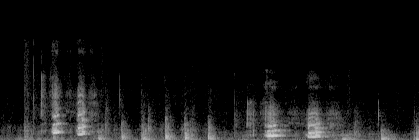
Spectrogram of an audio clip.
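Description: A young woman's excited high-pitched squeals in several short bursts, mixed with a run of quick thumps.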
